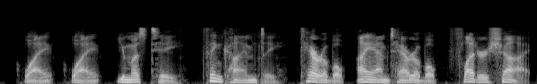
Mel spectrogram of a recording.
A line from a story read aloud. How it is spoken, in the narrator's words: she stammered around the tears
